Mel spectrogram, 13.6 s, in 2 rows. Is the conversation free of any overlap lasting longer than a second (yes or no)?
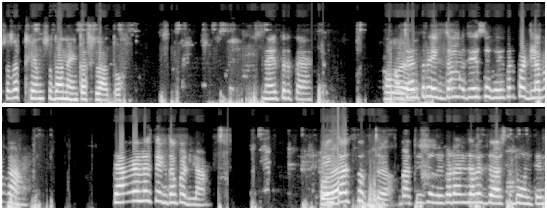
yes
